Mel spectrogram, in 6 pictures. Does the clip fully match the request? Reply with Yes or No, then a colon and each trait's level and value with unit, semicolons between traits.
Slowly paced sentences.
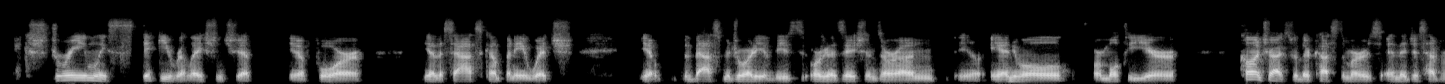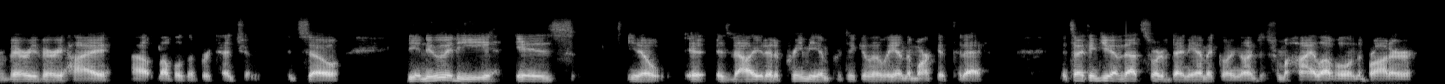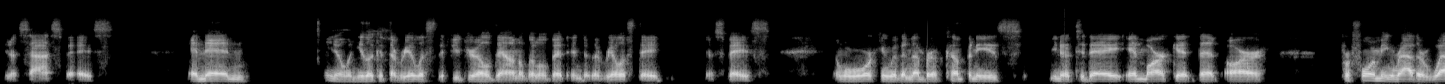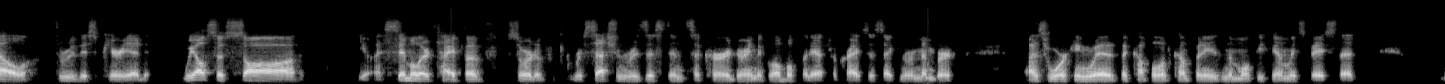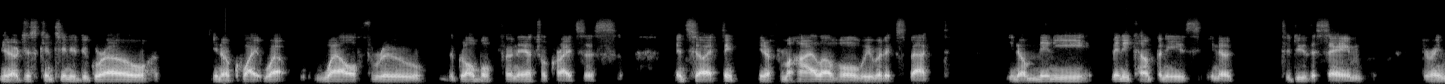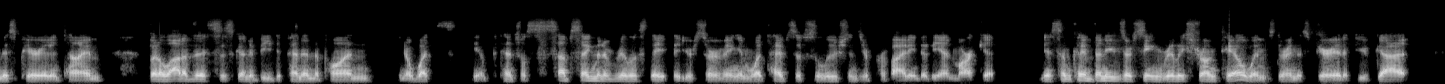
No: average, 180 wpm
